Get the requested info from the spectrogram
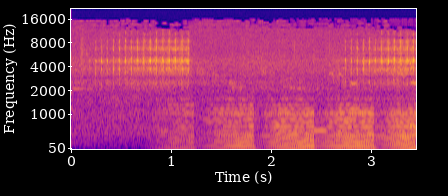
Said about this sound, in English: Grasshoppers rub their back legs against their abdomen, making a noise.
